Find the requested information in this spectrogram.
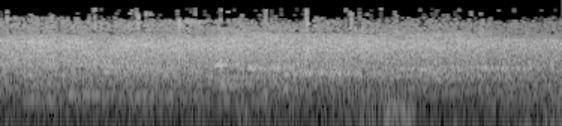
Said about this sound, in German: Den ersten Stein haben sie schon. Kleinen Applaus.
